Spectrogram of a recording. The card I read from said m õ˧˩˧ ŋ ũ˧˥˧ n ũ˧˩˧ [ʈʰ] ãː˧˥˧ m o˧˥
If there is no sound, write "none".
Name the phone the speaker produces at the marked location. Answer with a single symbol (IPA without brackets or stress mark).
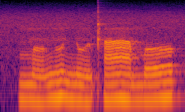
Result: ʈʰ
